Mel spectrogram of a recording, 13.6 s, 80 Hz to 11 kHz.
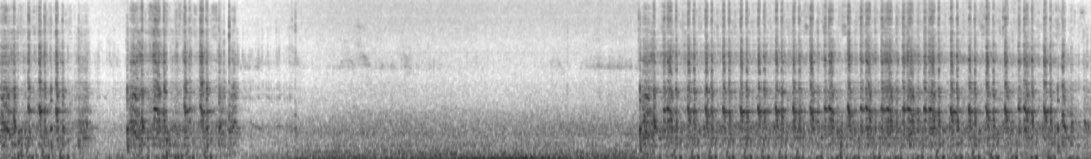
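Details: Custom Suzuki GS450 scrambler, choke halfway on: uneven, lumpy idle that sags, nearly stalls and picks back up raggedly; carbs starved of fuel, fuel line empty.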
